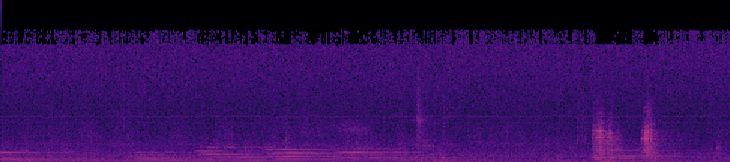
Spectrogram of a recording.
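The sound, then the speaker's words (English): Bells ring out in overlapping, sustained tones that linger and fade against a steady outdoor background hum, with a few sharp bursts of noise near the end and no one speaking. “Bell break.”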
